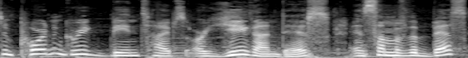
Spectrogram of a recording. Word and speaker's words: gigantes: The most important Greek bean types are gigantes, and some of the best come from Prespes and Kastoria in the north of the country. These are the giant beans, aka gigantes, as they're pronounced in English, and they're great in hearty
